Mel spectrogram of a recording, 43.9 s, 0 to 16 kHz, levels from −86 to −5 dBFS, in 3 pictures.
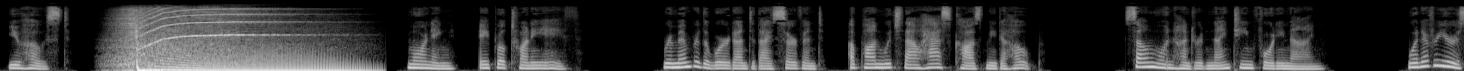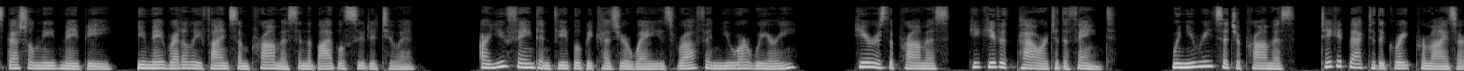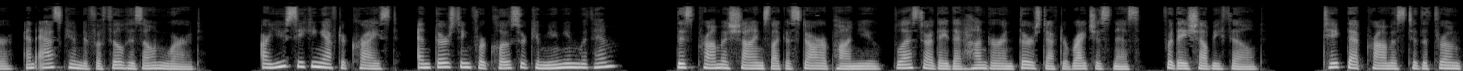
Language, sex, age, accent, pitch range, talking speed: English, female, 50-69, American, 130-175 Hz, 170 wpm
